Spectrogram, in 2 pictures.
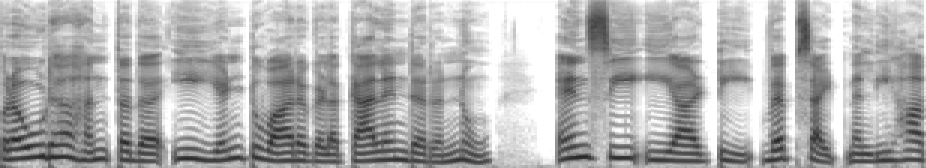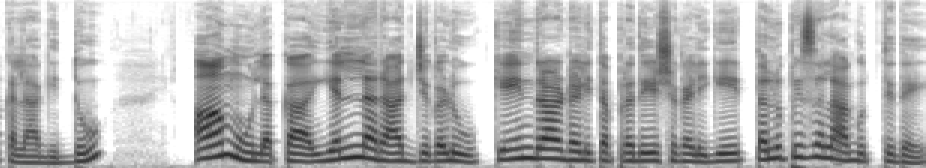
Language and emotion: Kannada, neutral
